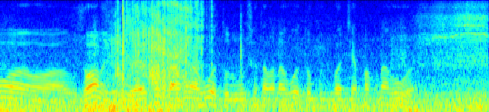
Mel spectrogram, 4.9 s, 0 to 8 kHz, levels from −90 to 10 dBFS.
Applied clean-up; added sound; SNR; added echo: none; Wind + Tearing; -1 dB; none.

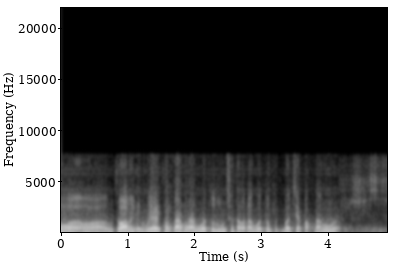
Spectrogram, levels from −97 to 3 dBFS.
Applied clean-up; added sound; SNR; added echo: neural separator model SepFormer DNS4.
